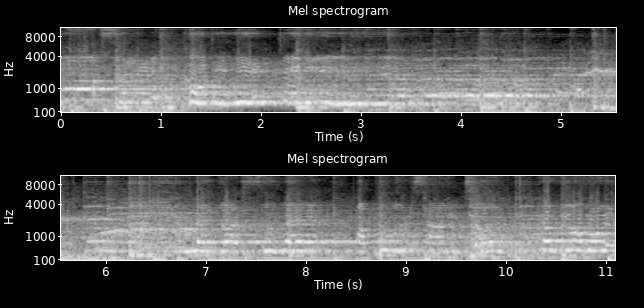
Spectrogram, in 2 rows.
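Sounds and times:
woman singing: 0.0s - 5.3s, 6.6s - 11.0s
backing track with steady beat: 0.0s - 11.0s.

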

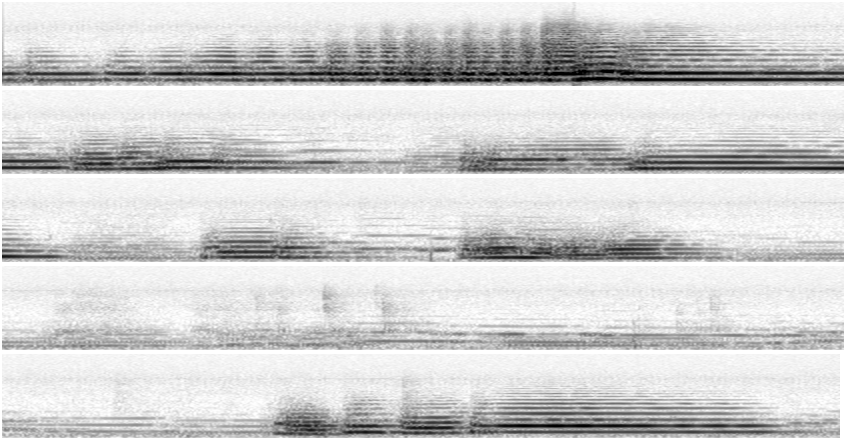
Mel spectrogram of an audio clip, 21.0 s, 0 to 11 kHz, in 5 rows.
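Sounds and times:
french horn playing: 0.0s - 12.2s, 12.8s - 21.0s.

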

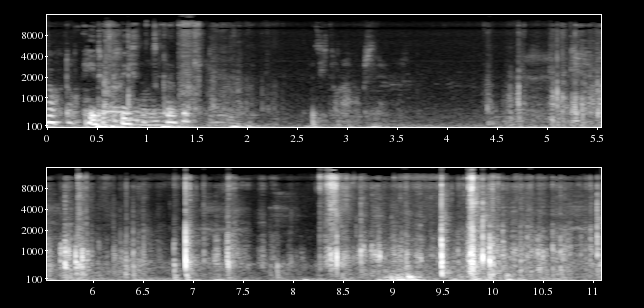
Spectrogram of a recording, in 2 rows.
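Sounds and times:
packaging rustling and crinkling: 4.4s - 11.0s.

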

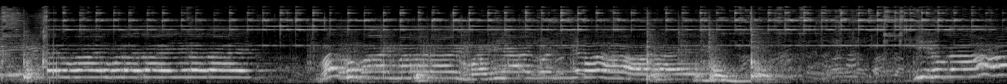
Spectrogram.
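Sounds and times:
person singing devotional song: 0.0s - 7.8s
tambourine jingling: 0.0s - 10.0s.

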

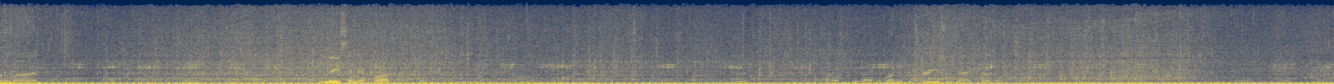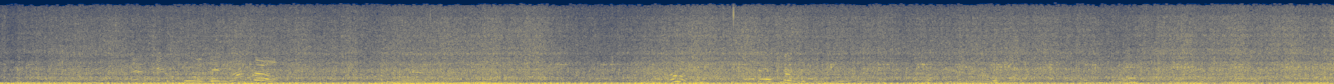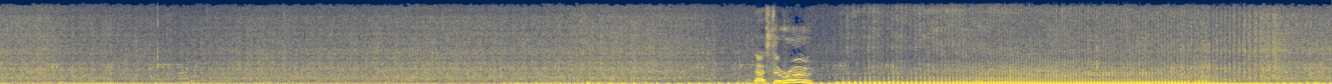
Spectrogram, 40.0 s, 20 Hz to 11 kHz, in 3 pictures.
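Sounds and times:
atv engine running under load: 0.0s - 40.0s
water and mud sloshing: 0.0s - 40.0s.

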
